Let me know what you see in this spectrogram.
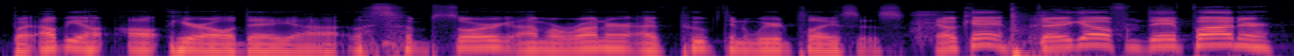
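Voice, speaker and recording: A man's voice: mid-range voice, moderate pace, no room sound. A man in his forties hosting a podcast, rambling animatedly in casual chat on a studio mic in a foam-paneled room. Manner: animated, rambling, self-mocking. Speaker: podcast host. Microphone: studio mic on boom arm, headphones.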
